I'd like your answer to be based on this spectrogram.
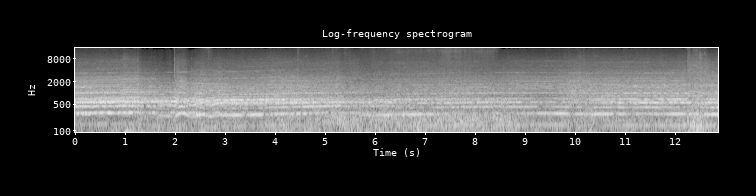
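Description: A Lamborghini Countach race car engine roars steadily in Need for Speed: Most Wanted, a loud sustained drone with shifting pitch and brief revving swells, with no talk over it.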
